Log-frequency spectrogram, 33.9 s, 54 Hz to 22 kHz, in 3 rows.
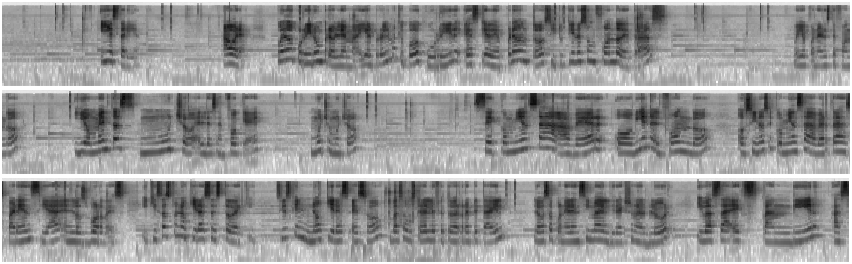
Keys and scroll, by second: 8.3 ctrl+y, 25.0 ctrl+z, 27.4-29.7 typing.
